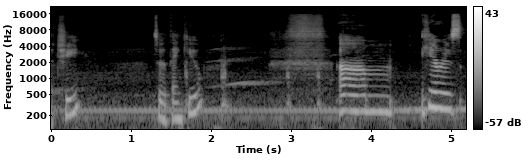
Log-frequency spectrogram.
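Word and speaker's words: Qi: And, these are chi coins, apparently, not key. I kind of like key better, but someone was nice enough to let me know that it's pronounced chi, so thank you.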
